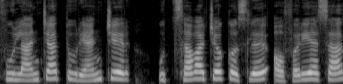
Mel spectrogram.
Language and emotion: Goan Konkani, neutral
